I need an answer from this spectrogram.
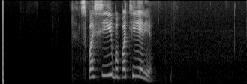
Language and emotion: Russian, positive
